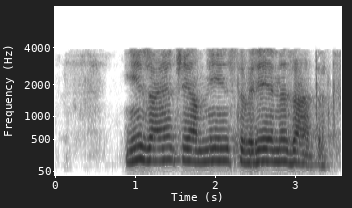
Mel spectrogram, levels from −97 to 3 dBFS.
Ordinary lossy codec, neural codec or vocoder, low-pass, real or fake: AAC, 16 kbps; codec, 16 kHz, 4.8 kbps, FACodec; 7.2 kHz; fake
